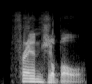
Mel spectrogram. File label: "frangible", American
